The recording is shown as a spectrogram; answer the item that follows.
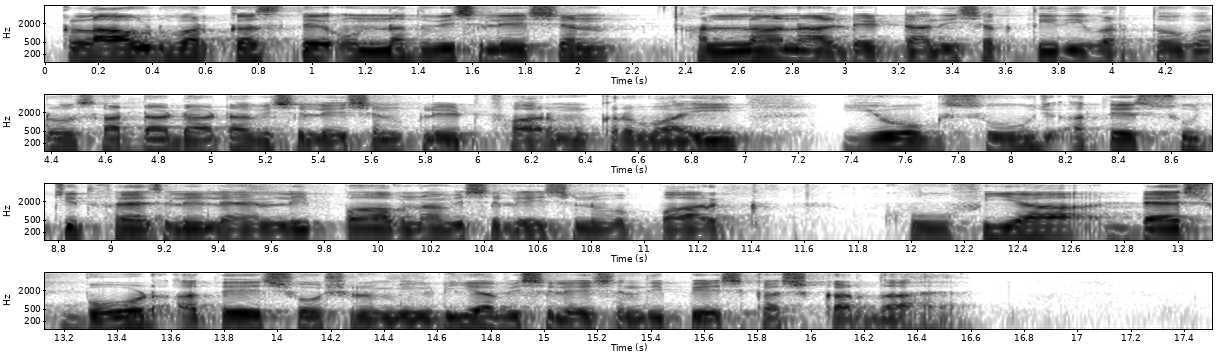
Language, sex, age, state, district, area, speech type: Punjabi, male, 18-30, Punjab, Sangrur, urban, read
